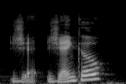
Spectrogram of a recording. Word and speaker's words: Janko: out by the way the a in junko is pronounced like mango uh Janko Janko Janko pronounce like mango a blender learning mango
